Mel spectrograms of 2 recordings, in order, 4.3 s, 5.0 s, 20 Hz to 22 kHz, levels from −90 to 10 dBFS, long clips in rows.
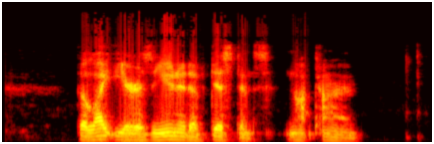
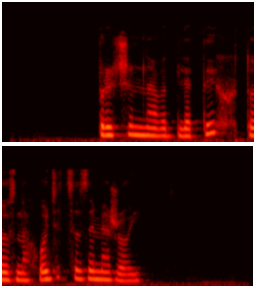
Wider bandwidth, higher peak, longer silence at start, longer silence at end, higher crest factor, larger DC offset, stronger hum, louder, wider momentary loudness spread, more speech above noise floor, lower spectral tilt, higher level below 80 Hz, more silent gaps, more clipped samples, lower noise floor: first, 16 kHz vs 11.5 kHz; first, 0 dBFS vs -26 dBFS; second, 0.75 s vs 0.95 s; second, 0.75 s vs 1.15 s; about the same, 20 dB vs 20 dB; neither; neither; first, -18 LUFS vs -44 LUFS; first, 14 LU vs 9 LU; first, 44 dB vs 32 dB; about the same, -5 dB/octave vs -5 dB/octave; first, -52 dBFS vs -72 dBFS; neither; neither; second, -63 dBFS vs -75 dBFS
